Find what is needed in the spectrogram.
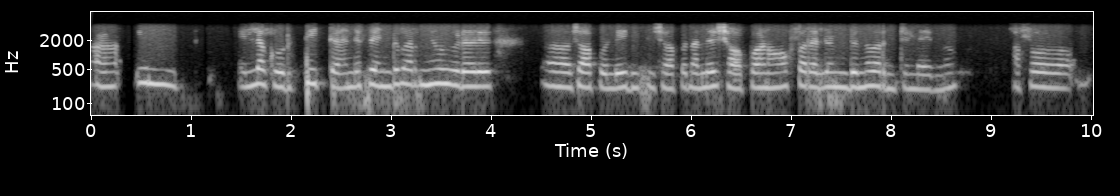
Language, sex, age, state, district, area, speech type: Malayalam, female, 18-30, Kerala, Kasaragod, rural, conversation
